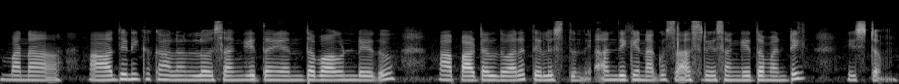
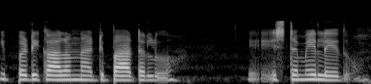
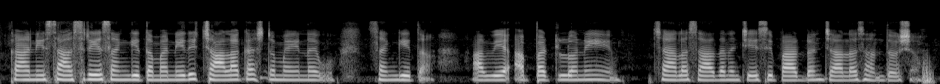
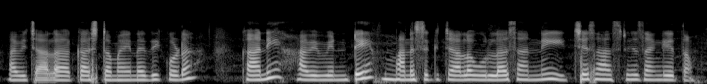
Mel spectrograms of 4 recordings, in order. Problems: constant background noise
